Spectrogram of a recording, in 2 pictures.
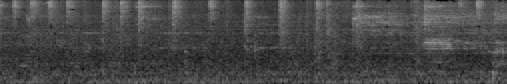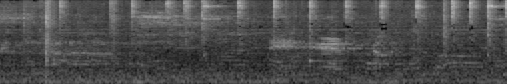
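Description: Mobility scooter's electric drive running steadily as it rolls along, a continuous low rumble, with music playing in the background.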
